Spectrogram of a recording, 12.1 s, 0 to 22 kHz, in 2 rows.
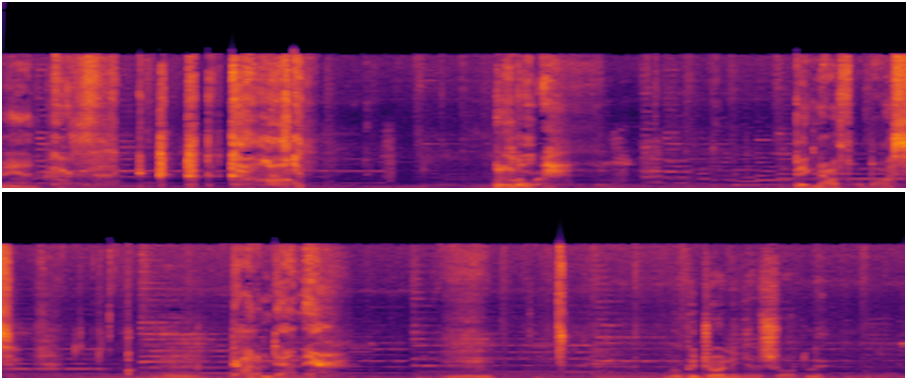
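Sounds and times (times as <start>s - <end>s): soft background music: 0.0s - 12.0s
hard swallow: 6.3s - 7.5s, 8.9s - 10.0s
joints cracking: 6.4s - 7.4s.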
